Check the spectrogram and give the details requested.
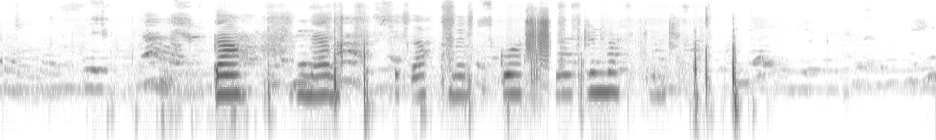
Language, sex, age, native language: Icelandic, female, 18-19, Icelandic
